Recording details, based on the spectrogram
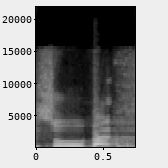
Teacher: sifatnya yaitu Hames itu berdesih atau napas berhembus suara tidak tertahan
